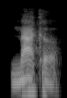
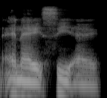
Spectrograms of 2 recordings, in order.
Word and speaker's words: NACA: Naka or if you want to say the C as NASA then NACA.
